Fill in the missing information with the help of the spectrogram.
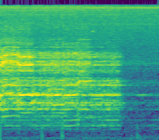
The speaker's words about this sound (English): I turned on your phone again? Yeah. We did this yesterday. You did that all day yesterday. Had your phone going off.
